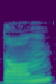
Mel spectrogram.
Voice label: "dom9", taiwanese syllables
